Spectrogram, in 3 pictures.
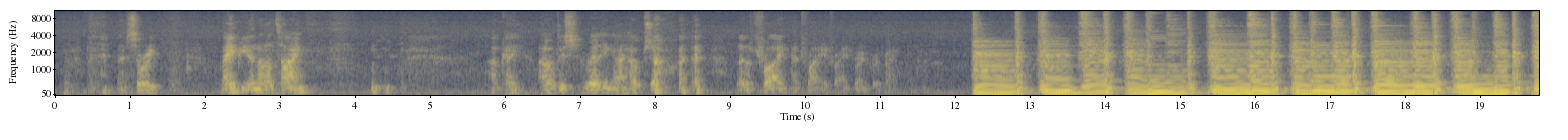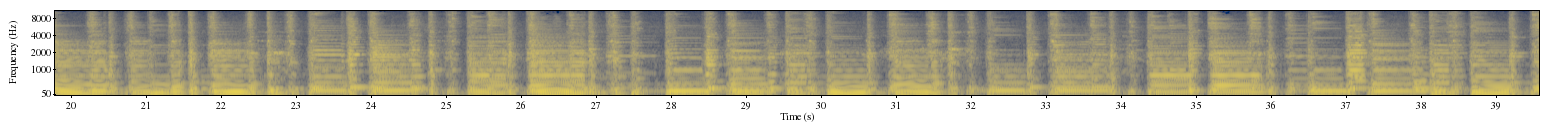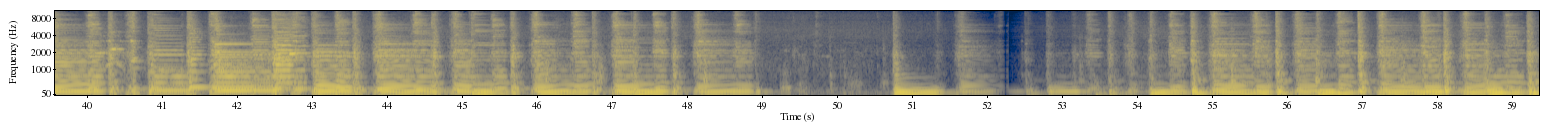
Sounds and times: Strum: 12.2s - 59.3s.

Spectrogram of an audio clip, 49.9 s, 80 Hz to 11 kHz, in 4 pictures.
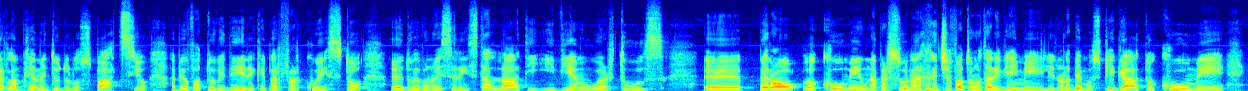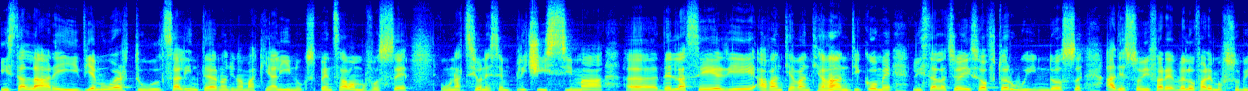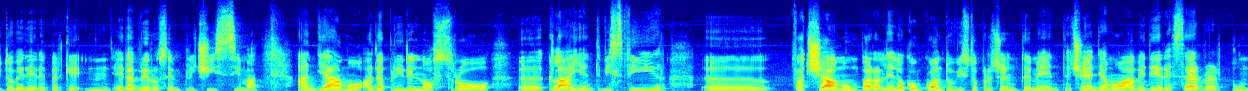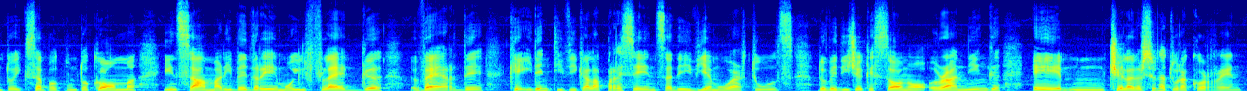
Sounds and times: Speech: 0.0s - 49.9s.

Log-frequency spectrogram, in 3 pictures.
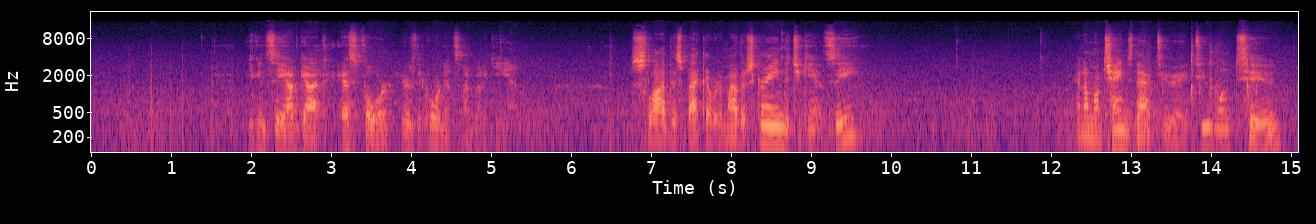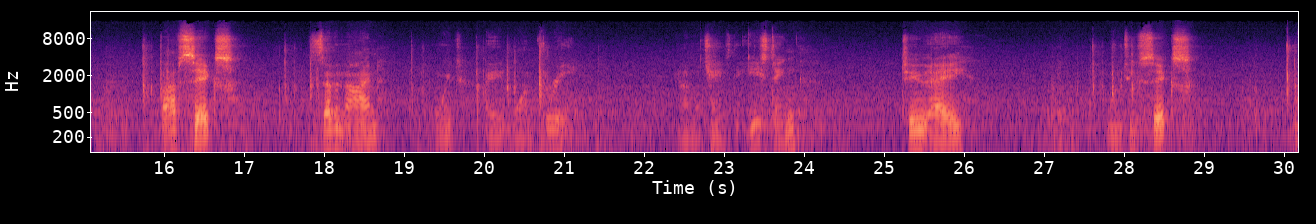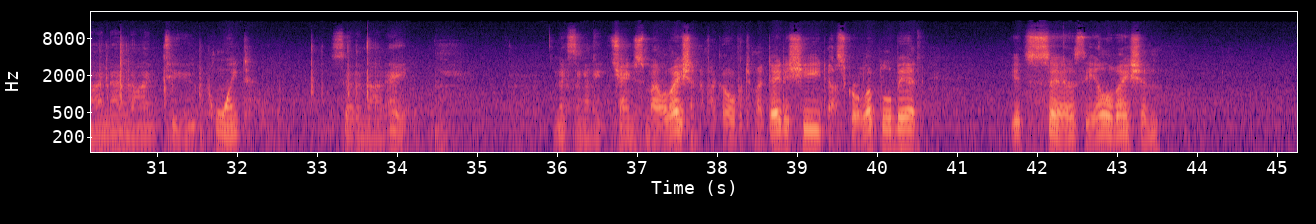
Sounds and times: Speech: 2.0s - 5.4s, 6.8s - 9.7s, 12.3s - 14.9s, 16.0s - 17.0s, 17.8s - 18.8s, 19.4s - 21.2s, 22.4s - 24.1s, 25.2s - 26.2s, 27.8s - 29.0s, 30.1s - 32.3s, 33.2s - 34.2s, 35.9s - 40.6s, 41.7s - 43.6s
Computer keyboard: 13.7s - 14.6s, 15.7s - 16.2s, 17.5s - 18.0s, 19.1s - 20.8s, 27.6s - 28.2s, 30.0s - 31.6s, 32.9s - 33.8s.

